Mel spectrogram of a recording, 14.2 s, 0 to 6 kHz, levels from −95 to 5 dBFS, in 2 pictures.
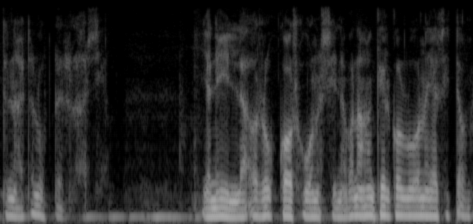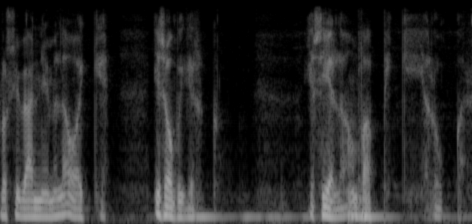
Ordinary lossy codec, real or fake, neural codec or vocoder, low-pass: none; real; none; 5.4 kHz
